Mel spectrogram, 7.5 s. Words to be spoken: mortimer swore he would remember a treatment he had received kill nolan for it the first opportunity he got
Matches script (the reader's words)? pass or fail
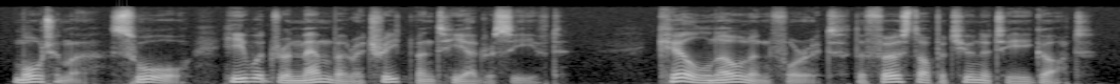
pass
